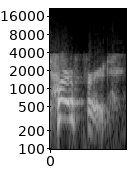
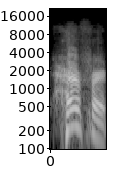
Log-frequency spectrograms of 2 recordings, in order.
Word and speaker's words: Hereford: very well thank you did i pronounce that correctly it's harford i knew it darn it hereford i'm sorry it was i was multiple choice and i got it wrong that's okay i'm about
